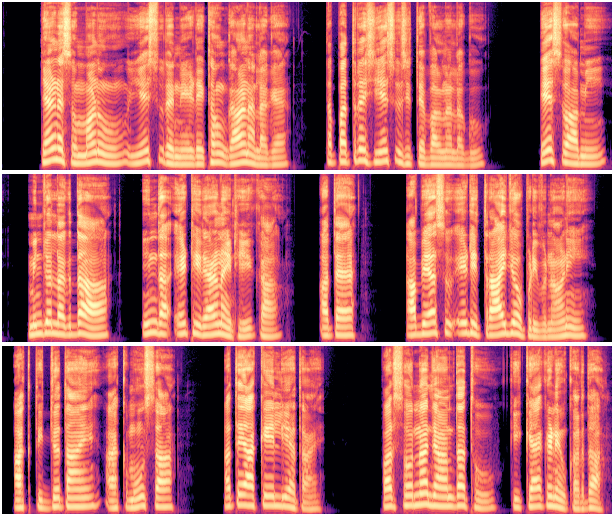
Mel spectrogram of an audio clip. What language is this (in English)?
Gaddi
